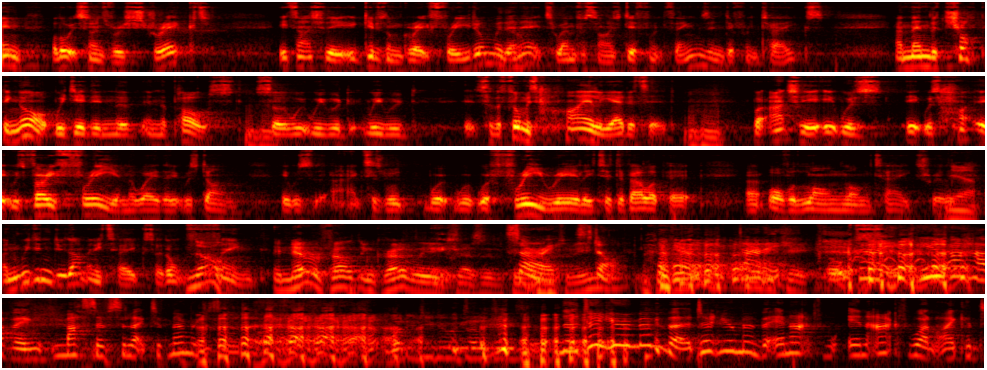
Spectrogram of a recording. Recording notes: was taped at the Telluride Film Festival over Labor Day weekend.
